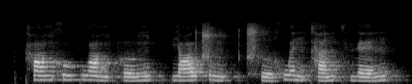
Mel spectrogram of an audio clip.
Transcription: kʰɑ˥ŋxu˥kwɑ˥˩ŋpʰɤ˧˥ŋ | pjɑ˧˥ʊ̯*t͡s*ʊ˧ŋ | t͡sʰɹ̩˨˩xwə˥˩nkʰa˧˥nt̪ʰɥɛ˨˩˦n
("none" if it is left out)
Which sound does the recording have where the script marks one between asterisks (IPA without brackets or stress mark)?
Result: t͡s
